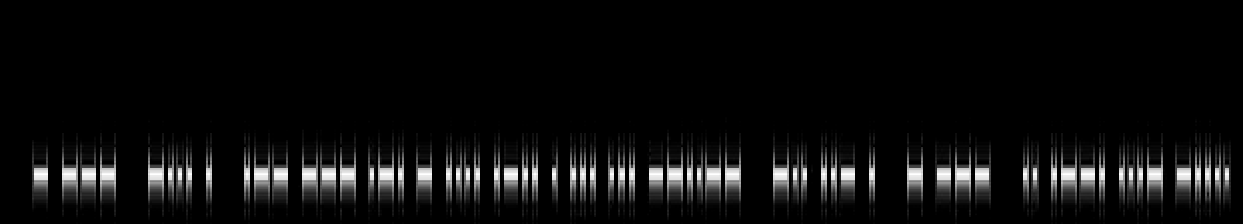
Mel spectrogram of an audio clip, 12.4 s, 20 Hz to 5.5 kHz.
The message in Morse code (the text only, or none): TO BE WORTHLESS, DUE TO IPV6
